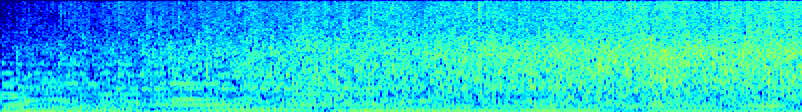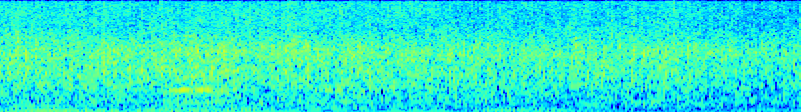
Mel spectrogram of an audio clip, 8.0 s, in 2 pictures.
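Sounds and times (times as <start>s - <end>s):
applause: 0.1s - 7.9s.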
